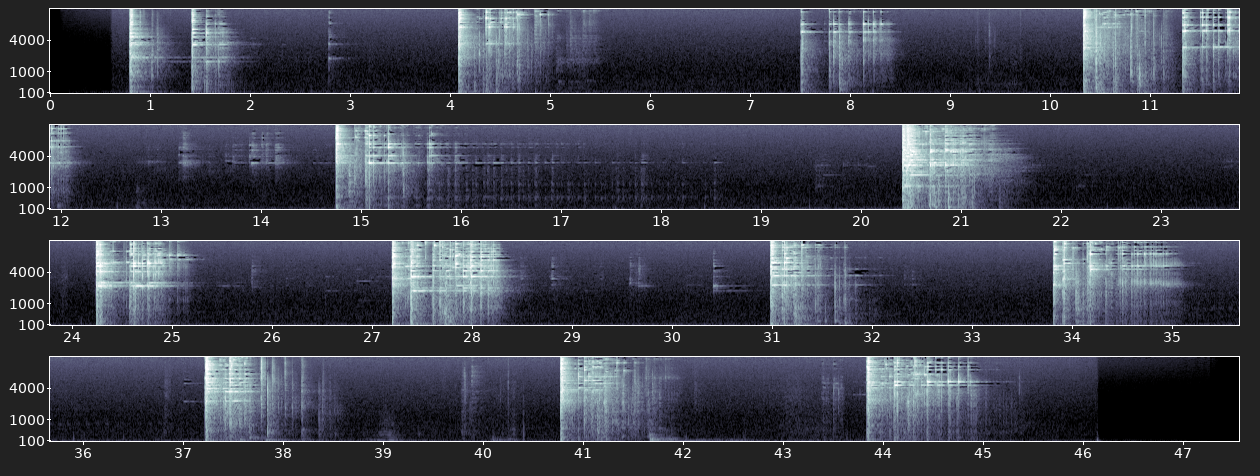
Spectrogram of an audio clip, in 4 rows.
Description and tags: Astioita rikki / Cups, plates, small porcelain objects fall and break on the floor, splinters tinkle
Pieniä posliiniastioita, kuppeja, lautasia, putoaa ja rikkoutuu lattialle, sirpaleiden helinää.
Äänitetty / Rec: Analoginen nauha / Analog tape
Paikka/Place: Yle / Finland / Tehostearkisto, studio / Soundfx archive studio
Aika/Date: 1973
Astiat, China, Cup, Fall, Field-Recording, Finland, Finnish-Broadcasting-Company, Posliini, Pudota, Rikkoutua, Soundfx, Yleisradio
